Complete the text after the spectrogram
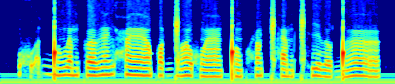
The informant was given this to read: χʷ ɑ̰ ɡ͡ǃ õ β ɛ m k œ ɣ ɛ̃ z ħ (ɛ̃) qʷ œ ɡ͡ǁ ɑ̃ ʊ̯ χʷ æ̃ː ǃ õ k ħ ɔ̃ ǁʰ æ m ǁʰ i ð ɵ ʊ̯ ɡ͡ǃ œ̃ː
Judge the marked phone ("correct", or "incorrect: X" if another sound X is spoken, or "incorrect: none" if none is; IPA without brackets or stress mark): incorrect: ɛ̃ː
